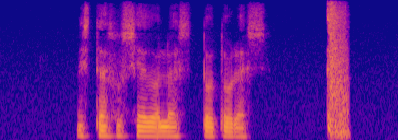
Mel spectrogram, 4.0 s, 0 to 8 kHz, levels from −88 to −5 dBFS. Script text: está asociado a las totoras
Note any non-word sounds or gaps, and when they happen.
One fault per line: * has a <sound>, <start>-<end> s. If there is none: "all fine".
* has a cough, 3.3-3.5 s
